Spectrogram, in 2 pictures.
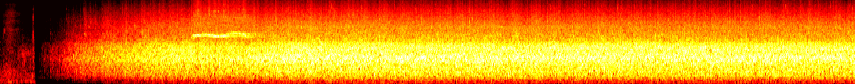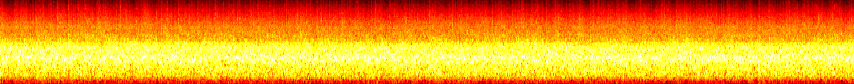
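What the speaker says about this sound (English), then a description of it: "we're going to stand up and we're going to give him a moment of applause" Sustained applause from a standing audience fills the Senate chamber, rising quickly after a quiet start into a dense, even wash of clapping that holds steady for over twenty seconds.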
